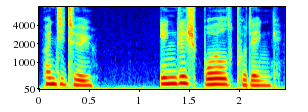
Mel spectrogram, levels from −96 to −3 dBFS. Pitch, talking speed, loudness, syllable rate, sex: 200 Hz, 95 wpm, -14 LUFS, 5.3 syllables/s, female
